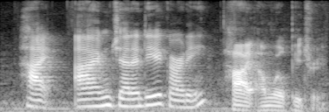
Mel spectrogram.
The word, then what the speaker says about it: Dioguardi: Hi, I'm Jenna Dioguardi. Hi, I'm Will Petre. You can also say my name, Dioguardi.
